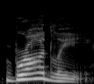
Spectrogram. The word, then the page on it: broadly: brɔ’ːdli; ブロードリィ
